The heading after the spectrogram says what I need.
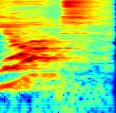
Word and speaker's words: yacht: yacht so we've got now we know after a w a w h or a q u we're allowed to use an a for the o sound and that also applies after y but the only word that it works with is yacht so that's why i've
